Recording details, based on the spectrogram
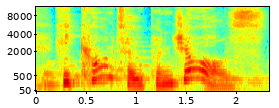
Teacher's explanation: You can hear the T sound. It connects can't and open and links the two words together.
